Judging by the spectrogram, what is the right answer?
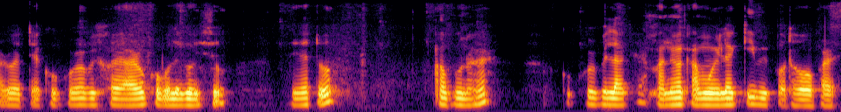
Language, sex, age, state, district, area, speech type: Assamese, male, 30-45, Assam, Biswanath, rural, spontaneous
